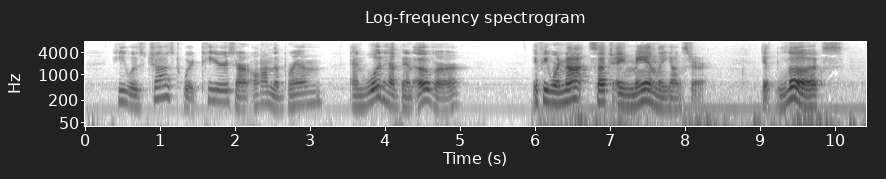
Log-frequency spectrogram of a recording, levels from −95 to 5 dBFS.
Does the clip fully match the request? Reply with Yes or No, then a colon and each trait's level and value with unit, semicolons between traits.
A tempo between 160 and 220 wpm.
No: average, 140 wpm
